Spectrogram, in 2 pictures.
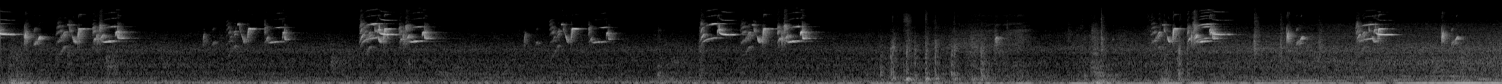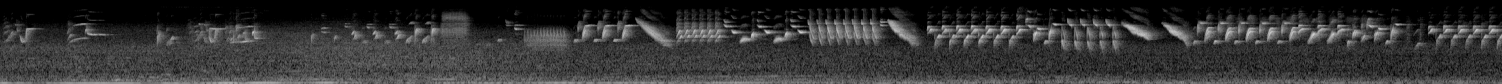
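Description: Caged European goldfinches in breeding condition singing. At first short chirping phrases come every second or two, then from about two-thirds of the way in a continuous, louder, fast twittering song.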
